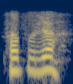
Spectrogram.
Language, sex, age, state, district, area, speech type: Bodo, male, 45-60, Assam, Chirang, rural, conversation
